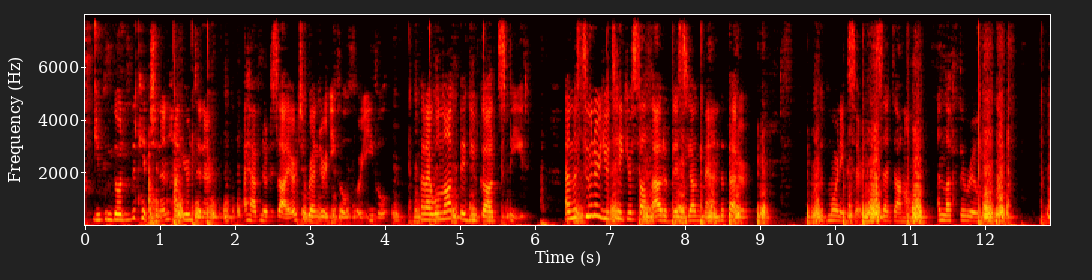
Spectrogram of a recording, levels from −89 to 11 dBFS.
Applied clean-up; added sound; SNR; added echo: classical method log-MMSE.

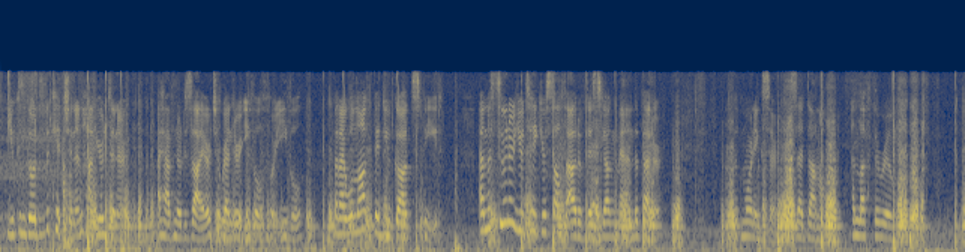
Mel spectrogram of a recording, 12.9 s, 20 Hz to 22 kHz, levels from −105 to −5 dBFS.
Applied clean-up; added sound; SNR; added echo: none; Writing; 0 dB; none.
